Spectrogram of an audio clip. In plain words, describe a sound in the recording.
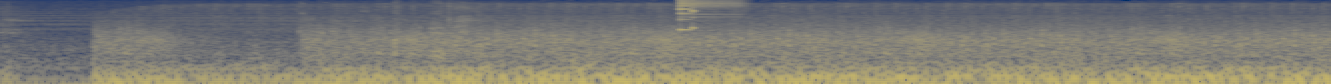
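A spaceship engine rumbles with a deep, steady roar.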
